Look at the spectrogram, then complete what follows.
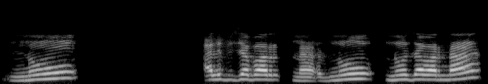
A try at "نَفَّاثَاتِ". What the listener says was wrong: নু বলবেন না। নুন। হ্যাঁ, পরিষ্কার করেন।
